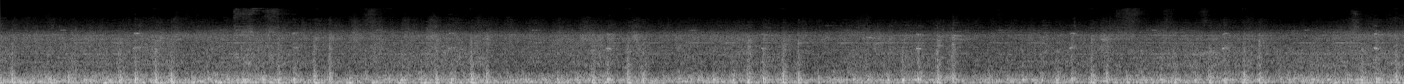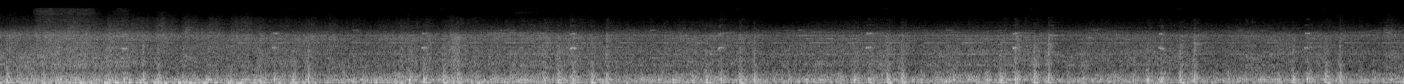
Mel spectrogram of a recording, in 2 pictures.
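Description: BNSF freight train cars rolling past, wheels clattering in a steady clickety-clack over the rail.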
